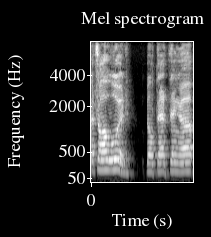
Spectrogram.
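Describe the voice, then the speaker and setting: A man is speaking. His pace is fairly slow. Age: 60s. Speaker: hobbyist video maker. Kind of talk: casual walkthrough video. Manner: casual, with fillers.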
